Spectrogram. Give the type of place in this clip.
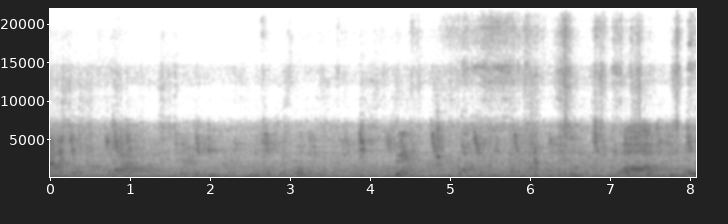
park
